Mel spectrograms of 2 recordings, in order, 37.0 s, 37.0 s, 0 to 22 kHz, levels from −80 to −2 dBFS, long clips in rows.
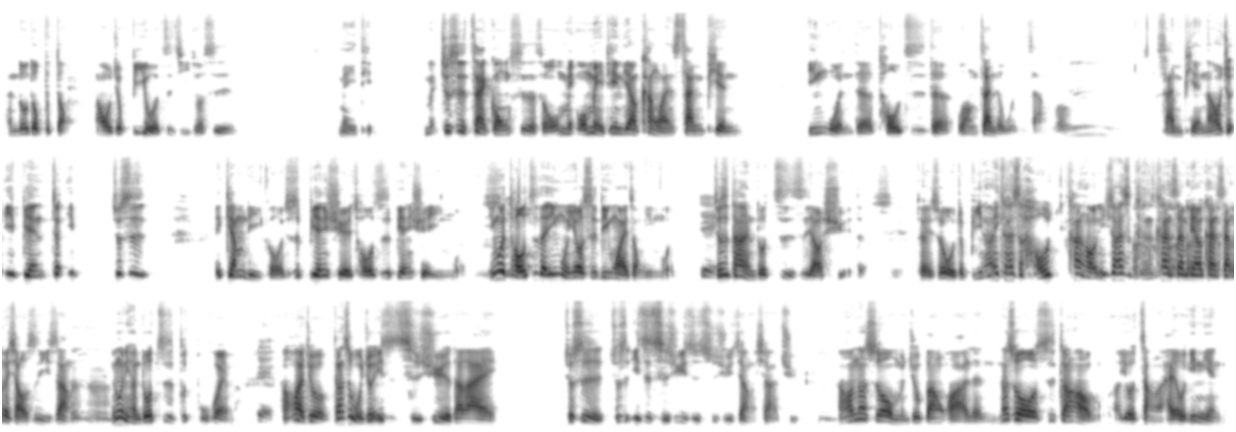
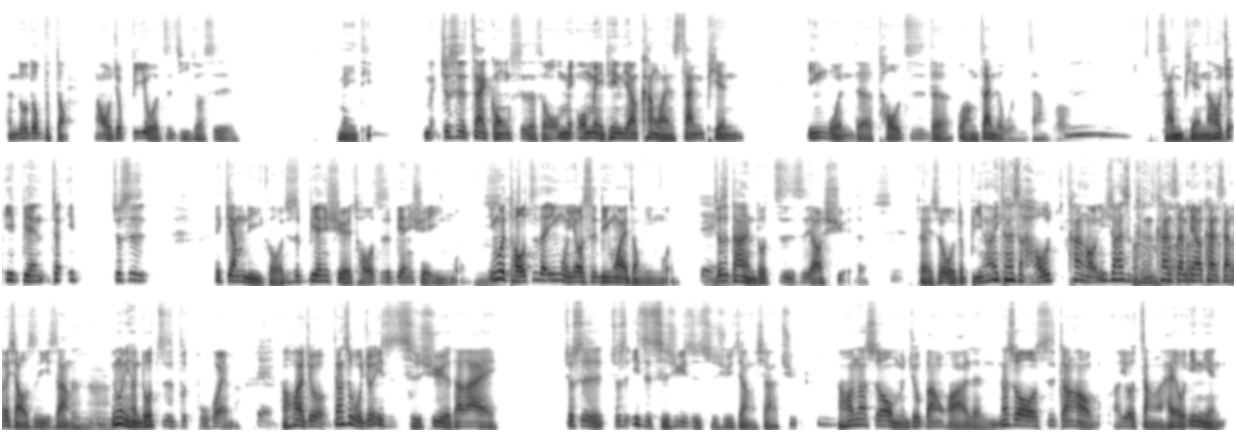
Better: second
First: thin; very; fading below 300 Hz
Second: none

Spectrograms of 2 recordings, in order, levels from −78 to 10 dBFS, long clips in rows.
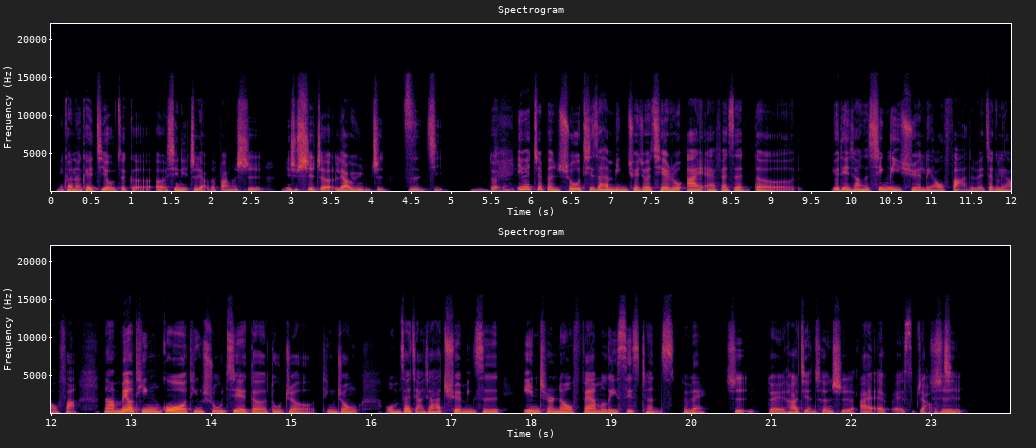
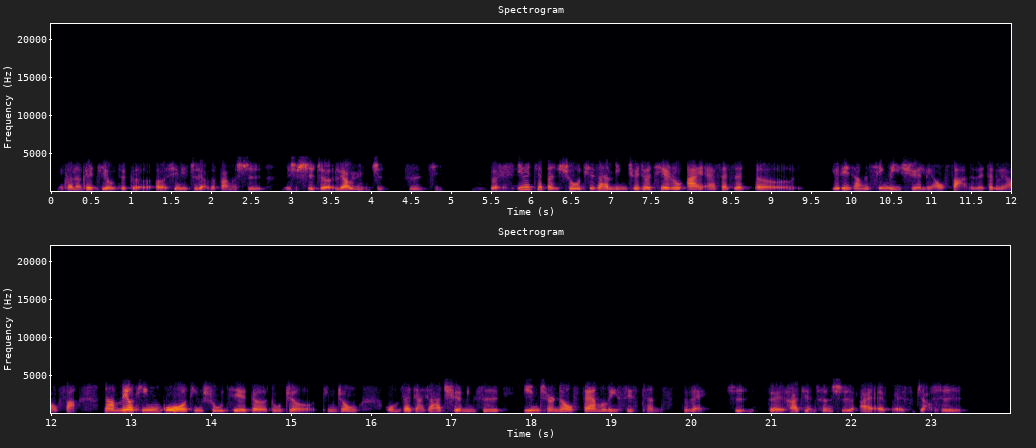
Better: first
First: none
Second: phone-call audio; poor line; nothing above 3.5 kHz

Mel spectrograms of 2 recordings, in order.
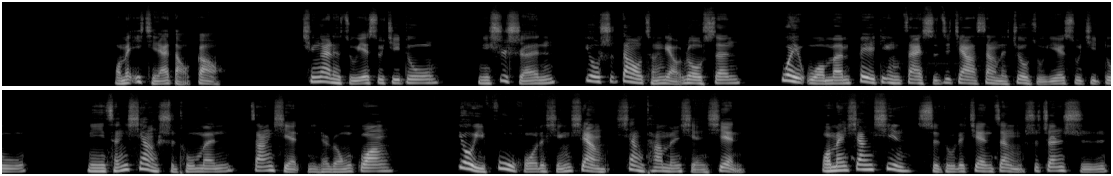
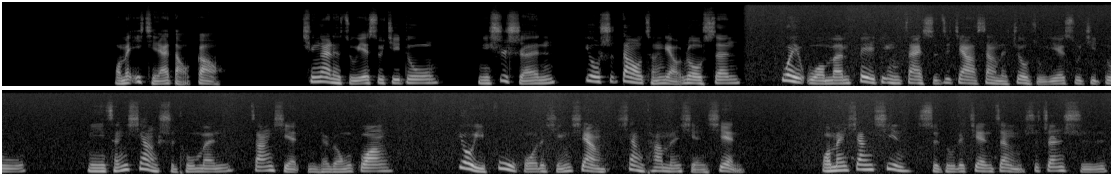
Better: first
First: hiss; faint; from 7.5 s on; 25 dB below the speech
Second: hiss; loud; from 7.5 s on; 9 dB below the speech

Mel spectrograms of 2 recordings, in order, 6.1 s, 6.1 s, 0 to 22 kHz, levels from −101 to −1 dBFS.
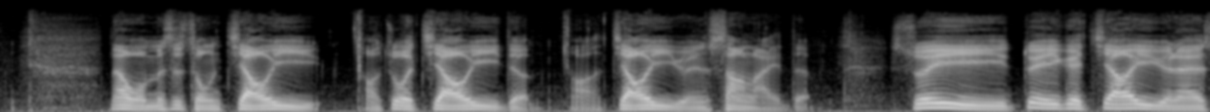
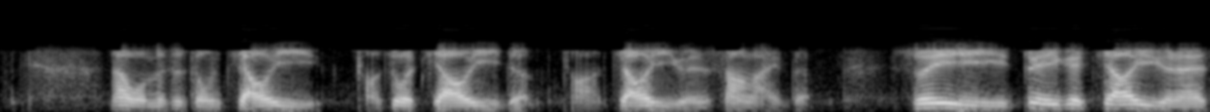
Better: first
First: none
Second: phone-call audio; poor line; nothing above 3.5 kHz

